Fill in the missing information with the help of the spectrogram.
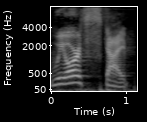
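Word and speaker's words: weorþscipe: It comes from the Anglo-Saxon word that is pronounced weorskype, or worth-ship.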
